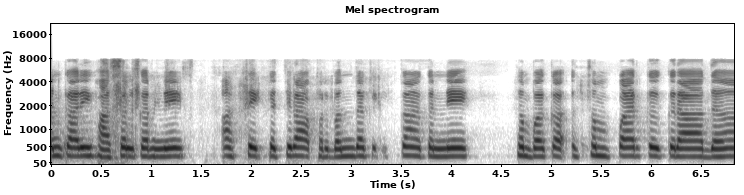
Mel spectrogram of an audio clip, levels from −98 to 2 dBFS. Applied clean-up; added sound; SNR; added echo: neural mask model DeepFilterNet 3.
